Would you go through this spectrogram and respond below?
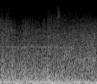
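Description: Artillery explosion in Wargame: European Escalation, a dense low rumbling roar filling the whole second, loud and sustained with no talk.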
